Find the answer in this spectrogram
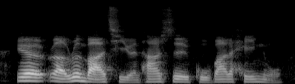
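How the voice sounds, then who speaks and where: This man speaks at a medium pitch, and his pitch varies in an ordinary way. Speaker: podcast host. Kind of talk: solo podcast monologue. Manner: halting, many filler sounds.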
